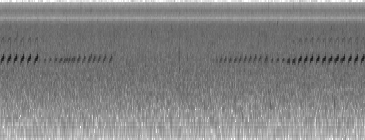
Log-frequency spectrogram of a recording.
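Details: Male Kajika frog calling from a rock in a stream in rural Hofu, Yamaguchi, Japan, on a May morning; rapid series of short rising whistled notes near the same pitch, loud at start and end, softer trill between, over steady stream rush.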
